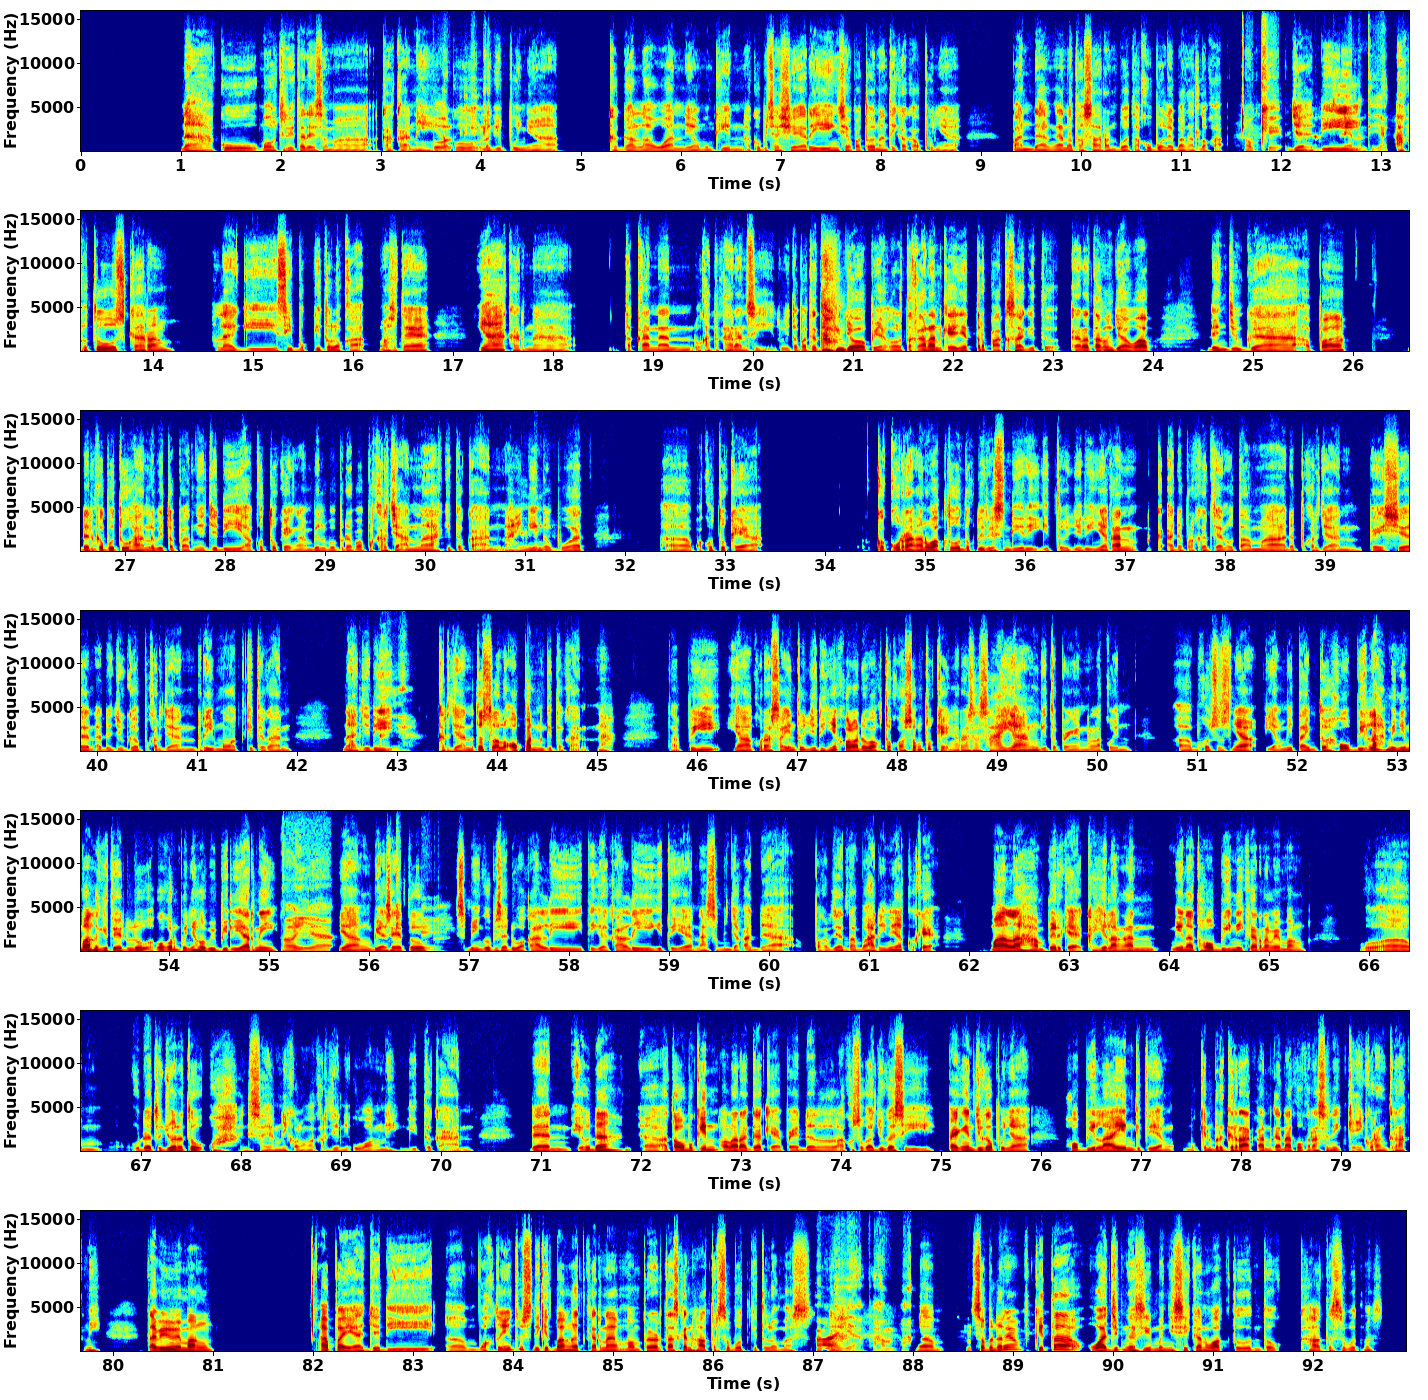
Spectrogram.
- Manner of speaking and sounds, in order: in English: "sharing"; laughing while speaking: "tanggung"; in English: "passion"; in English: "remote"; in English: "open"; in English: "me time"; tongue click
- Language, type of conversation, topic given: Indonesian, advice, Bagaimana cara meluangkan lebih banyak waktu untuk hobi meski saya selalu sibuk?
